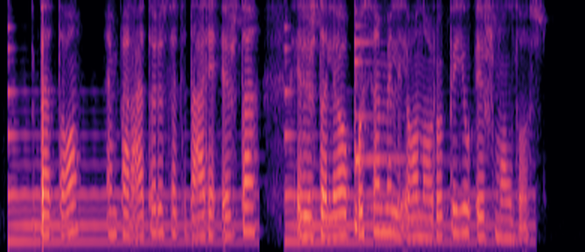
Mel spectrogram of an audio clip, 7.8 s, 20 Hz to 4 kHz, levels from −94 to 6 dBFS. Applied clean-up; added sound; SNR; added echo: none; Bowed string instrument + Organ; 8 dB; none.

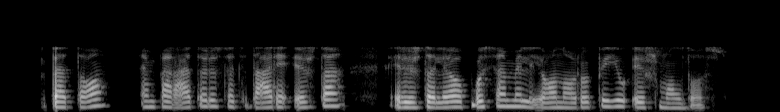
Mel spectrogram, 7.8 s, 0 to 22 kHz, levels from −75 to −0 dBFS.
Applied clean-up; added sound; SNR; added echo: neural mask model Resemble Enhance denoiser.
